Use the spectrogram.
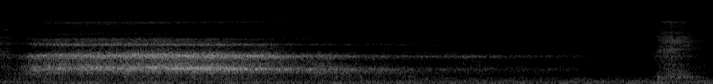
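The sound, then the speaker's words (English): A long, steady breath blown out for a few seconds and slowly fading over a soft sustained tone, followed by a short breathy burst near the end. “And you notice that I'm blowing my breath into this ball of energy.”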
